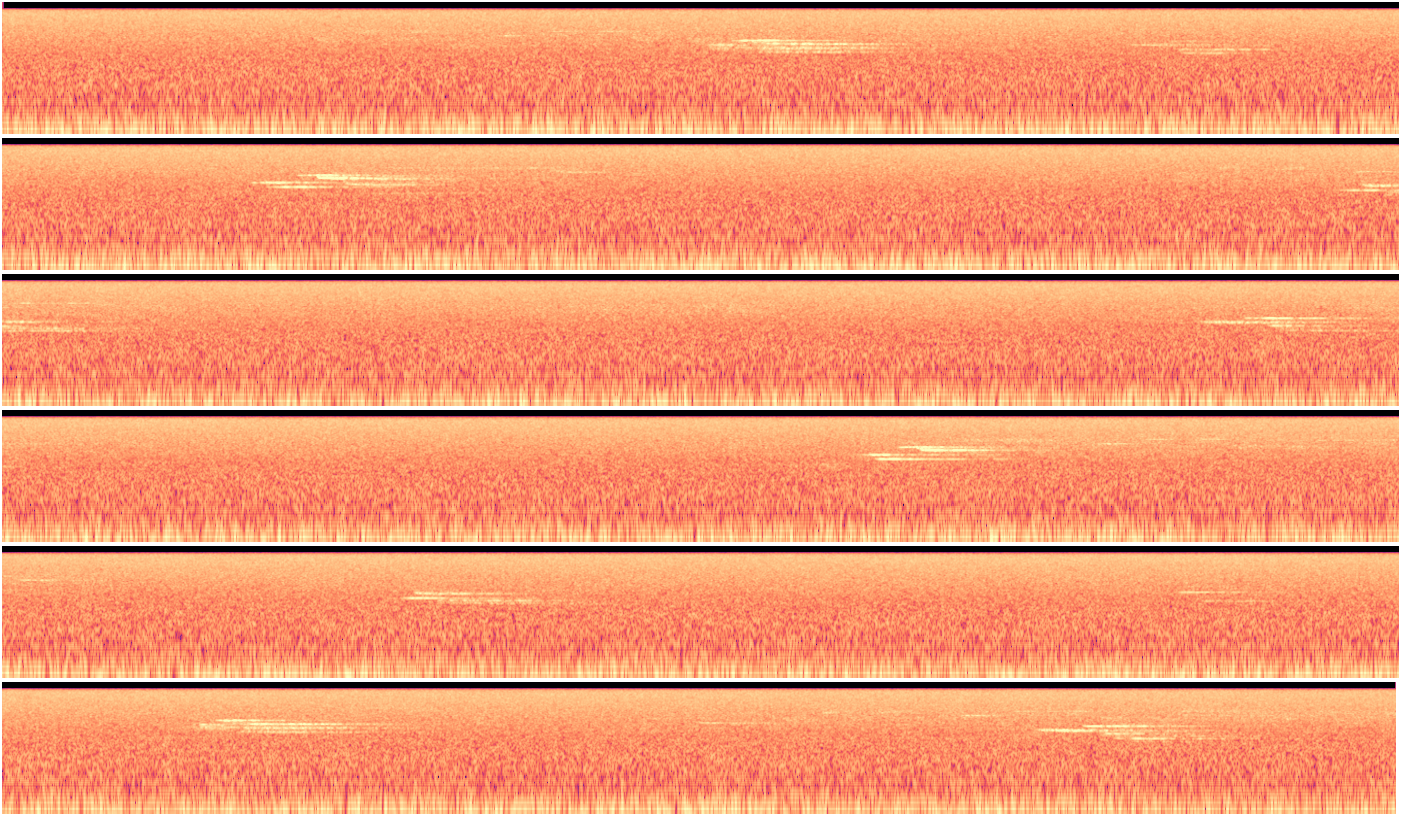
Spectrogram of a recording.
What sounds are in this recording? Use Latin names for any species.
Hylocichla mustelina, Setophaga virens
